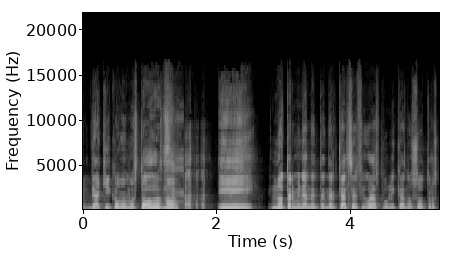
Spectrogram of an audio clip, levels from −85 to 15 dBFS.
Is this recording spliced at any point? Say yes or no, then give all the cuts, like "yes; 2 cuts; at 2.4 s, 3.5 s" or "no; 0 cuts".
yes; 2 cuts; at 1.5 s, 2.8 s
